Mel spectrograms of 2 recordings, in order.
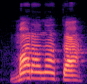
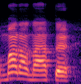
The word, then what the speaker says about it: Maranata: aramaico dialeto de Jesus maranat como dizemos nós católicos ou Maranata como dizem nossos irmãos das Comunidades evangélicas ou protestantes não importa pronúncia o significado é o mesmo vinde Senhor Jesus um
